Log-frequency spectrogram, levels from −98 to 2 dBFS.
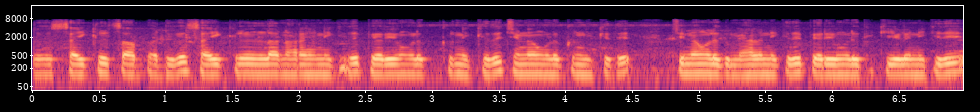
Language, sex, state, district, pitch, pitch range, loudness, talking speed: Tamil, male, Tamil Nadu, Namakkal, 135 Hz, 130-140 Hz, -14 LUFS, 155 wpm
